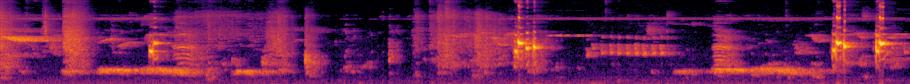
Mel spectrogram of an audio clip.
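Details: A female sooty-headed bulbul calls the male with quick, bubbly, chattering notes. Short rising whistles and a rapid run of evenly spaced pips are mixed among sharp bright accents.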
